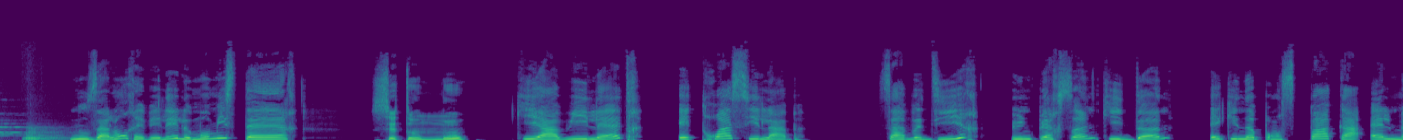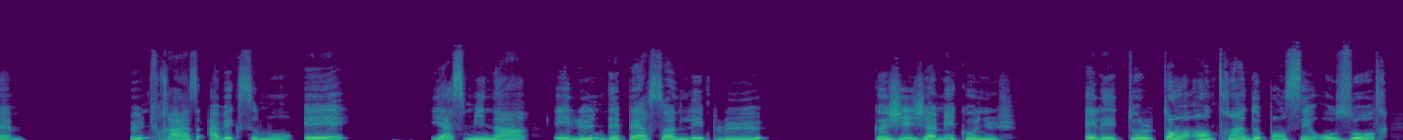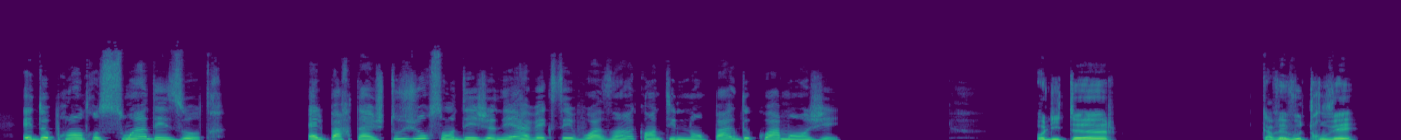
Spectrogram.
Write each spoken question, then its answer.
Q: Auditeur, qu'avez-vous trouvé?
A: Le mot mystère est généreux.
